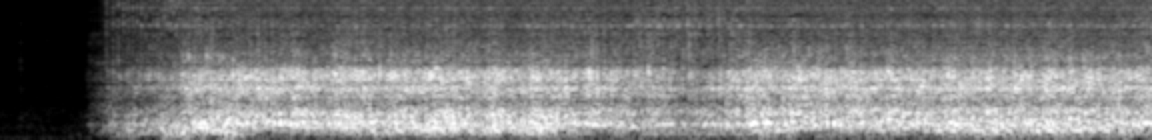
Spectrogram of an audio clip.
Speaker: okay and the problem with the i mean the rattling noise or that chattering noise whatever it was from the broken tooth of the gears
